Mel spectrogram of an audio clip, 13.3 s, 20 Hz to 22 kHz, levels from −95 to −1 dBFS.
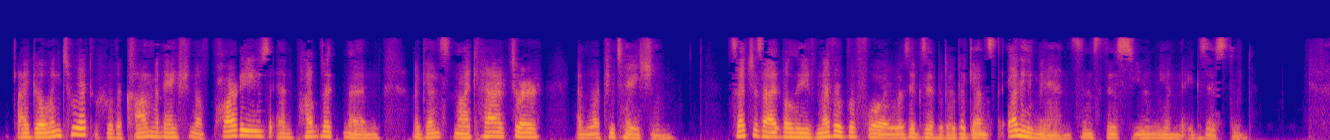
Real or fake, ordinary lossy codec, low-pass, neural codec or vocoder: fake; MP3, 32 kbps; 7.2 kHz; codec, 16 kHz, 1 kbps, FreqCodec, smaller model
